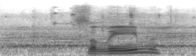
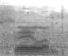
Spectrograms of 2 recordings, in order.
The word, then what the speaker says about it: Salem: Cream Martin bringing it down, now getting it to Salim, or Salem, I guess is how we pronounce that. Correct, Danny? Correct. Salem.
